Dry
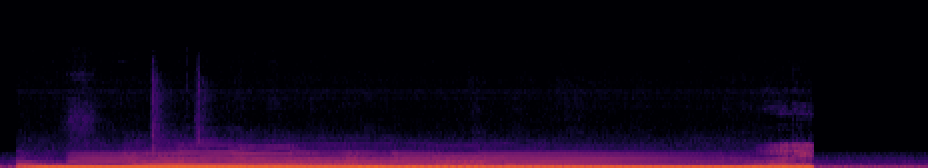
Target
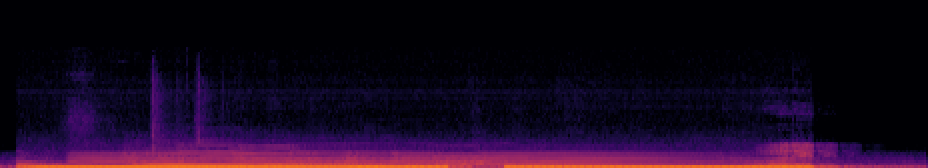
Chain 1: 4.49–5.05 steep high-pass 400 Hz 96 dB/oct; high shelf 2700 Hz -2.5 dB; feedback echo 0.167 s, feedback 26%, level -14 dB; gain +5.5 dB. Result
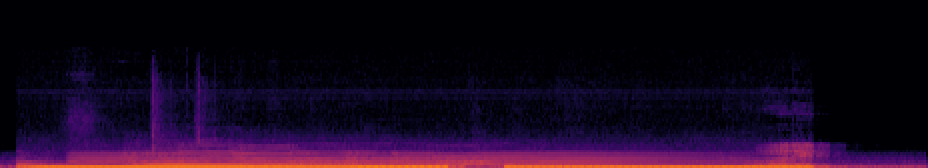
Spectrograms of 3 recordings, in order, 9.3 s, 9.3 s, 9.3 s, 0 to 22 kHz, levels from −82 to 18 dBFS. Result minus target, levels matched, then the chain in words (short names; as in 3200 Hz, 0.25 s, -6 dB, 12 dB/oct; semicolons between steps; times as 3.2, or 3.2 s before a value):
echo 75 ms early
4.49–5.05 steep high-pass 400 Hz 96 dB/oct; high shelf 2700 Hz -2.5 dB; feedback echo 0.242 s, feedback 26%, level -14 dB; gain +5.5 dB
